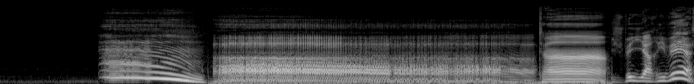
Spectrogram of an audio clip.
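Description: A young man shouts and wails loudly into a microphone.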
